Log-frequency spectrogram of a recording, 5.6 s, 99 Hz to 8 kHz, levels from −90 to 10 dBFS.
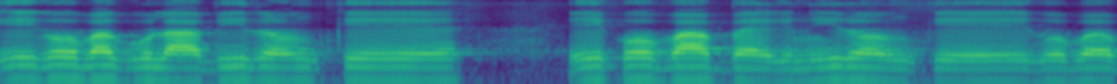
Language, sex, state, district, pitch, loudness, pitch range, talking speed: Bhojpuri, male, Bihar, Gopalganj, 125 Hz, -19 LUFS, 120-130 Hz, 140 wpm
